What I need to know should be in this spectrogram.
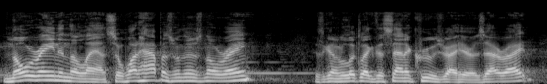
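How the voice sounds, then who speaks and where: A man's voice: fairly high pitch, brisk, soft background music. A male pastor preaching a sermon, chatting with the congregation, chuckling and asking them questions as he reads scripture.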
